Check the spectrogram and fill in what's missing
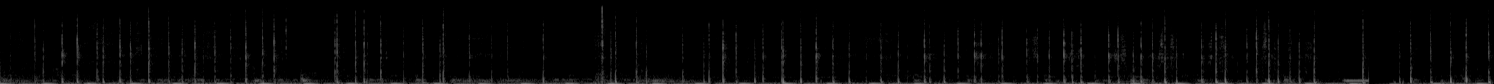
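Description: Long nails scratch and tap along the paper dust jacket and spine edge of a *Beautiful Darkness* hardcover book, held at an angle on a table. Dense, quick taps and scratches follow one another with a bright, crisp edge and almost no ring, and the sound briefly drops out near the end.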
